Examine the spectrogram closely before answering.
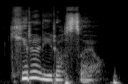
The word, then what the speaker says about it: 길을 잃었어요: 길을 잃었어요는 글자 그대로 읽지 않아요. 일의 히웃은 소리가 안 나요. Oh, so I should drop the final H sound and say 길을 잃었어요.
